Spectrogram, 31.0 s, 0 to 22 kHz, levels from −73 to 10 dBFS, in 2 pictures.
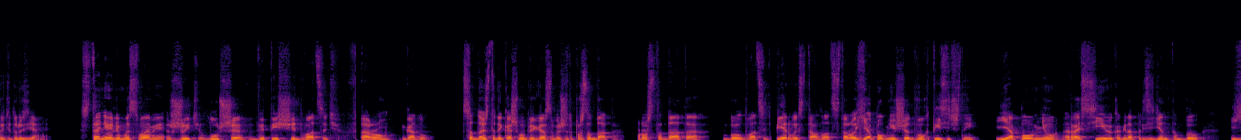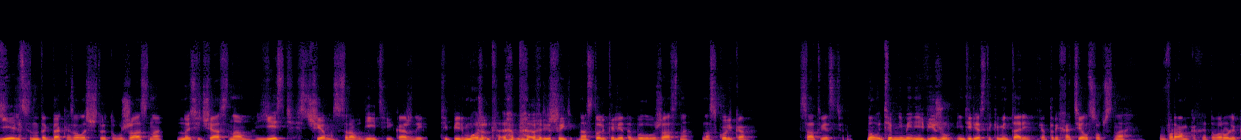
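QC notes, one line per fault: No problems were noticed on listening to this speech.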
